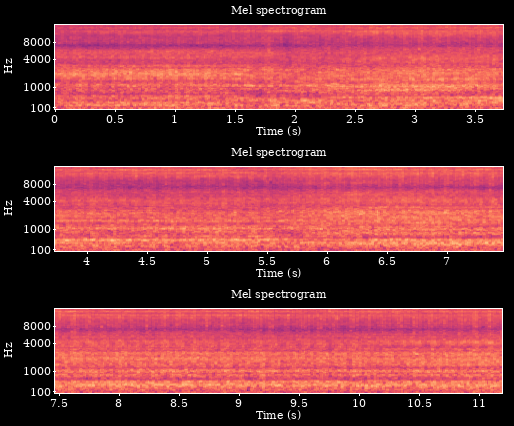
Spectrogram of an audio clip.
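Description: Low, uneven idle with a slightly lumpy, wavering beat and no steady rhythm; engine is idling rough, cause unclear.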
